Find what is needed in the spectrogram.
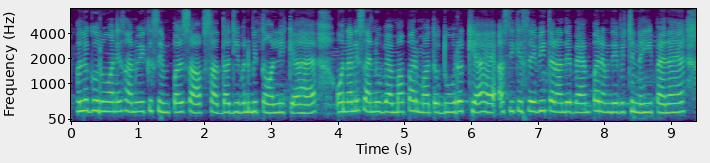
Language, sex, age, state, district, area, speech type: Punjabi, female, 45-60, Punjab, Shaheed Bhagat Singh Nagar, urban, spontaneous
